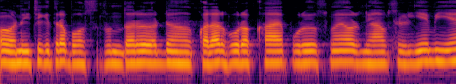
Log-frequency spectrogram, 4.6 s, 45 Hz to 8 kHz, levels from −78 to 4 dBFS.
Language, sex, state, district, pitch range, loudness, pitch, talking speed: Hindi, female, Delhi, New Delhi, 165-175 Hz, -17 LUFS, 170 Hz, 225 wpm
